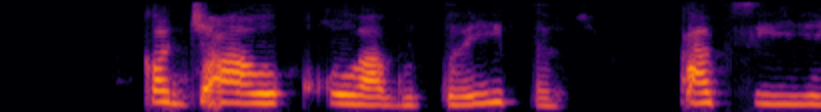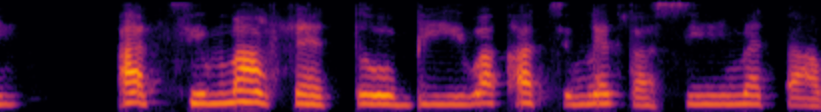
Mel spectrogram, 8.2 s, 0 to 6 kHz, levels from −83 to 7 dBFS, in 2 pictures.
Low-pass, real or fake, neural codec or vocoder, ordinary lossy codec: 5.4 kHz; fake; codec, 24 kHz, 1.5 kbps, HILCodec; none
